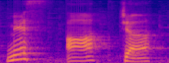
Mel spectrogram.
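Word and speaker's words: misogynistic: It's pronounced mis ajanistic.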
